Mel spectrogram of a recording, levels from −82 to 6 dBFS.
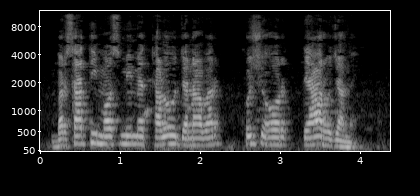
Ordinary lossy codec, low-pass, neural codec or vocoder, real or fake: AAC, 48 kbps; 10.8 kHz; none; real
